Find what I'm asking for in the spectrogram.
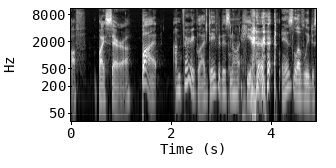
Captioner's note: laugh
